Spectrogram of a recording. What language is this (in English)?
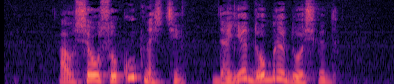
Belarusian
